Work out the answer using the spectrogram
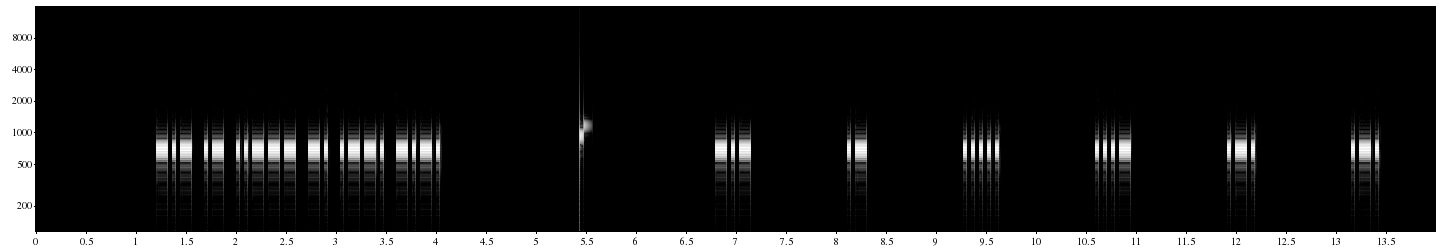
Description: Morse code, heard as a keyed tone, about 30 wpm, spaced as for 13 wpm, 700 Hz. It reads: KA2NPC KA5VRR
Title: USA Call Signs - 6 Characters - 8x Character Spacing - 30wpm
